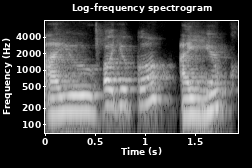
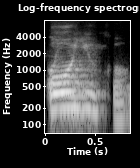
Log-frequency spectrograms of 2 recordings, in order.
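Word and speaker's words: olluco: Oyuco. Oyuco. Yeah. Oyuco. Yeah, Oyuco. Can you spell it for us? It's O-L-L-U-C-O. Double L is pronounced with a Y, right?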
